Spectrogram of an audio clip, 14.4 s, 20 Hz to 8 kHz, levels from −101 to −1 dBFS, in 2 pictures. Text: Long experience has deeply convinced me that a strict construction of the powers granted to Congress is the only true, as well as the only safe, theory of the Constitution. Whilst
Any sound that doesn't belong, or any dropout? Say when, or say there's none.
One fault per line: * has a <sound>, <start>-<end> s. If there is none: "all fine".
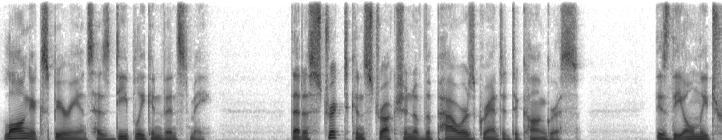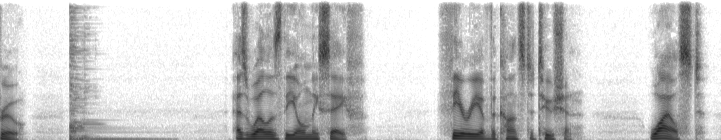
* has a thud, 7.9-9.0 s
